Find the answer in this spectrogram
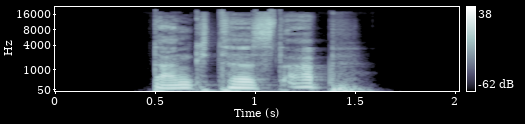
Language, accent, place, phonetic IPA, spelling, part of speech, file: German, Germany, Berlin, [ˌdaŋktəst ˈap], danktest ab, verb, De-danktest ab.ogg
- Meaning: inflection of abdanken: 1. second-person singular preterite 2. second-person singular subjunctive II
